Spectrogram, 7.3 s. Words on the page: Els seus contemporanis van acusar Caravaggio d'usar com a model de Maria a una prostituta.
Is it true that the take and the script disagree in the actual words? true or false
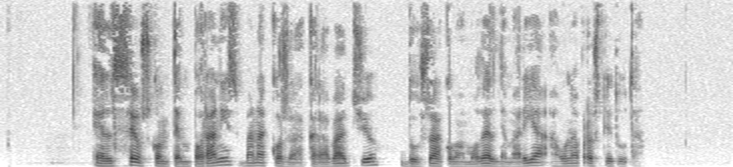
false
